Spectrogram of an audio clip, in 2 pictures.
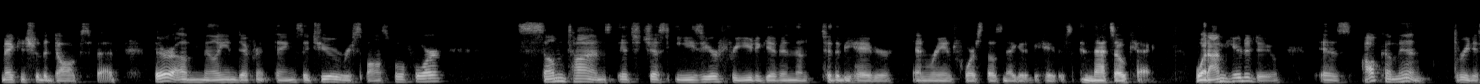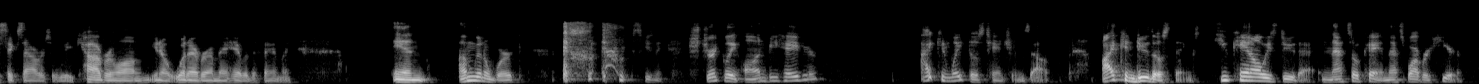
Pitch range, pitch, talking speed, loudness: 90-120 Hz, 105 Hz, 195 wpm, -24 LUFS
